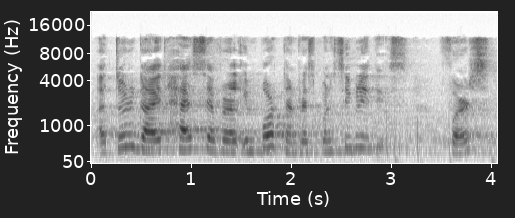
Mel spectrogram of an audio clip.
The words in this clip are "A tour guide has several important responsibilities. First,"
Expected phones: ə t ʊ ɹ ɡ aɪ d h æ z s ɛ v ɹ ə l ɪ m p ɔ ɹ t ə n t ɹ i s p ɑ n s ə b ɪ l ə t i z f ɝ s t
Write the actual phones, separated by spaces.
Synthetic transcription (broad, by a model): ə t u ɹ ɡ aɪ d h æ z s ɛ v ɹ ə l ɪ m p ɔ ɹ t ə n t ɹ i s p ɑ n s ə b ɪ l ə t i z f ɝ s t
